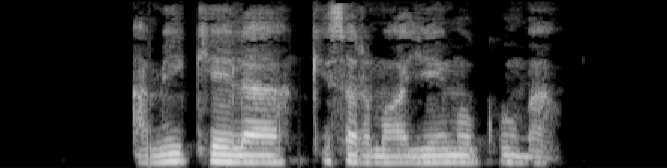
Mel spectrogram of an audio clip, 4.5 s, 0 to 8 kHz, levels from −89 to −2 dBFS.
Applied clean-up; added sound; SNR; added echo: none; none; none; none.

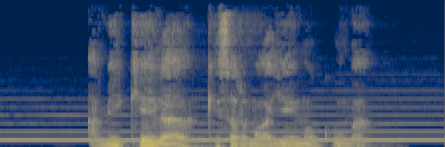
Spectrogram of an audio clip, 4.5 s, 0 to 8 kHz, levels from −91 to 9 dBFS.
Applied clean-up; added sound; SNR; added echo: none; Wind instrument, woodwind instrument; 8 dB; reverberation time 0.4 s.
